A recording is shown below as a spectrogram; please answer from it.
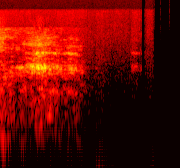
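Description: A woman's faint, breathy voice trailing off in the first second, like a soft exhaled "mm". Then complete silence.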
